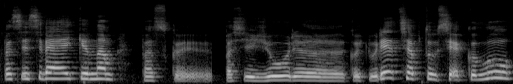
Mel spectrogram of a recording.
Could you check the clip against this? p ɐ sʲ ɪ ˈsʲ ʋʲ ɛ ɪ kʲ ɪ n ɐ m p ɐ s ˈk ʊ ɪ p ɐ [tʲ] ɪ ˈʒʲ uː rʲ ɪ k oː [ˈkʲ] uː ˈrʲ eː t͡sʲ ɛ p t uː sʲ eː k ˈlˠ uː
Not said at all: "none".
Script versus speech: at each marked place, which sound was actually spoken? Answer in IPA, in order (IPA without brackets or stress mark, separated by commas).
sʲ, kʲ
